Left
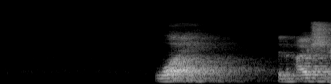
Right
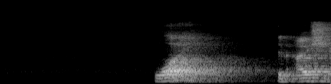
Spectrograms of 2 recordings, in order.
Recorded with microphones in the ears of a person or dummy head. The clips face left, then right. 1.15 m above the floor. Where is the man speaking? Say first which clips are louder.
Right 1 dB; 60° right (ahead or behind), 1.3 m; by 3.3 s 5° left (ahead or behind), 0.6 m.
